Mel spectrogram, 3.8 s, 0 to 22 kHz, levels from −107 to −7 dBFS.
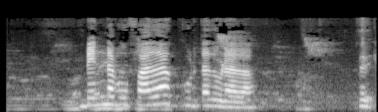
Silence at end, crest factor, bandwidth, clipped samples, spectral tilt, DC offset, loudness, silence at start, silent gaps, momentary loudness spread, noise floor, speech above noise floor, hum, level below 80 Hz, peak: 0.05 s; 18 dB; 11.5 kHz; under 0.1%; -3.5 dB/octave; under 0.1%; -16 LUFS; 0.65 s; none; 24 LU; -45 dBFS; 28 dB; none; -60 dBFS; 0 dBFS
